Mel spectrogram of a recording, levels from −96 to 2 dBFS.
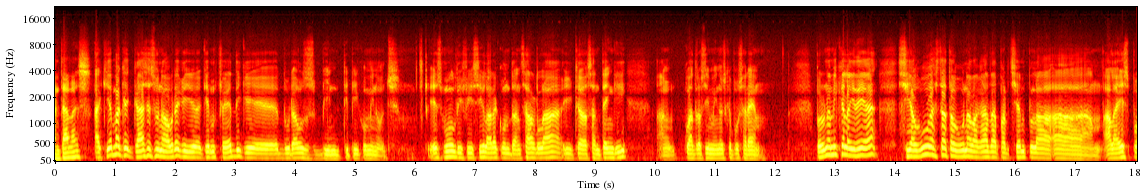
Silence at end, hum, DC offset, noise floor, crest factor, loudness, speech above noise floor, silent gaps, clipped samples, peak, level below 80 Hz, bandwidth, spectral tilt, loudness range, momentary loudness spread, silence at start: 0 s; none; under 0.1%; -45 dBFS; 14 dB; -17 LUFS; 29 dB; none; under 0.1%; -2 dBFS; -58 dBFS; 10.5 kHz; -6 dB/octave; 5 LU; 8 LU; 0 s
